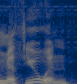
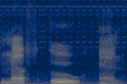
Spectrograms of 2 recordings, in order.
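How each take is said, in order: First: The middle vowel is not a soft ooh. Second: The middle vowel is a soft ooh. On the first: The speaker calls it wrong. "Some people say Methuen, but that's not it" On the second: The speaker calls it right. "The U is like a, a soft U. It's like a ooh"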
